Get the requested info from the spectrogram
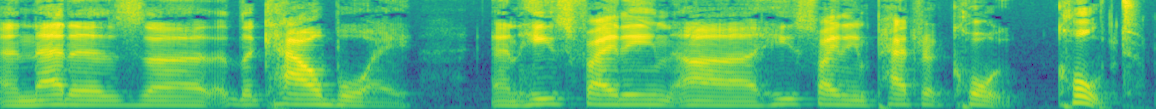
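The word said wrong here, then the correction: Côté: Oh, wow, said that name wrong. – Patrick Cote.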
